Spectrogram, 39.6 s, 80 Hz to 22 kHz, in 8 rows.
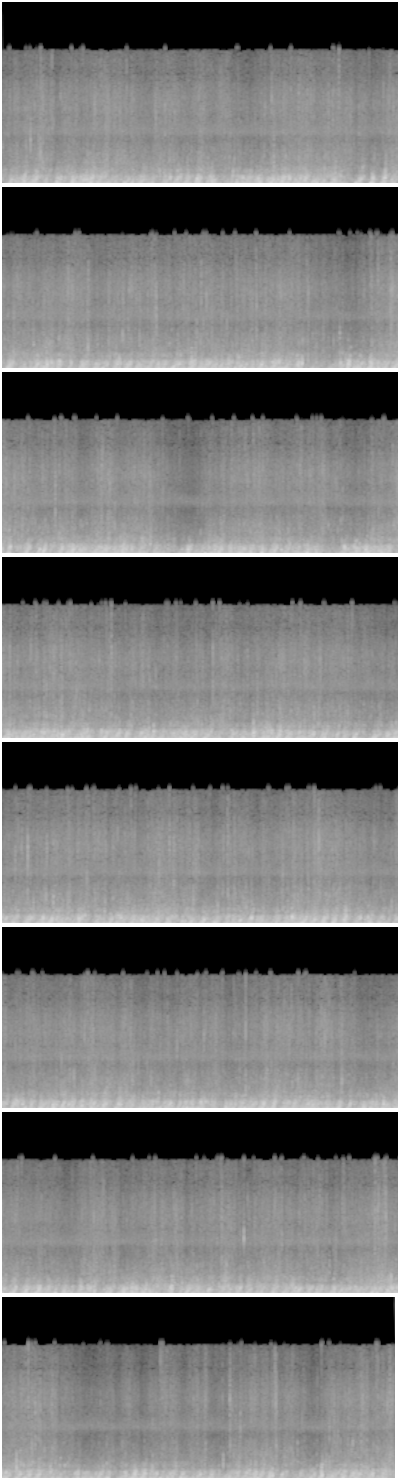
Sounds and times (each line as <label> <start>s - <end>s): hot spring 0.0s - 39.5s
